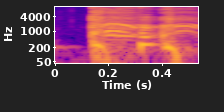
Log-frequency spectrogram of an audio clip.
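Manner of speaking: sudden choking cough; choking on a drink. Real, not acted. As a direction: cough from swallowing wrong. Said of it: "habe ich verschluckt".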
